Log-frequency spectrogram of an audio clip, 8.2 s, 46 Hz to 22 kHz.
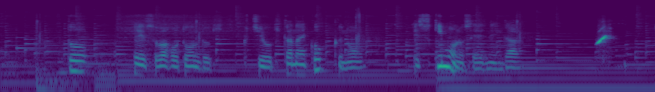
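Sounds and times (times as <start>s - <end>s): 
speech: 0.8s - 6.6s
young Eskimo cook whistling a rising note: 7.4s - 7.7s.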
